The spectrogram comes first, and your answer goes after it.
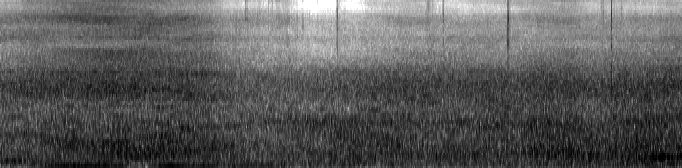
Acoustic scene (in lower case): street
